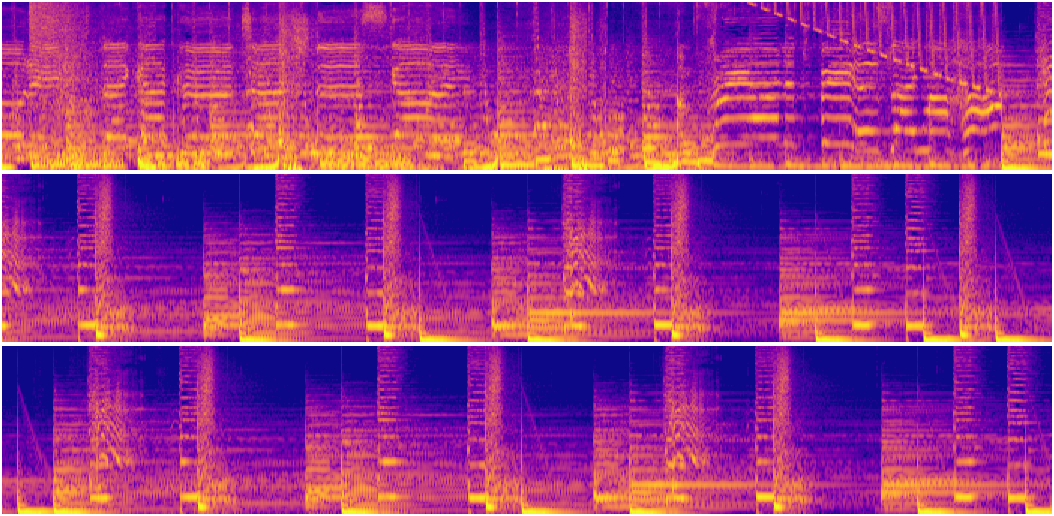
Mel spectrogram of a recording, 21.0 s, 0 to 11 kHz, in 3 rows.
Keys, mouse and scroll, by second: 3.1 right click, 3.5-6.2 drag, 6.2-7.9 right drag, 7.9-11.6 drag, 13.9 middle click, 13.9-14.4 scroll up 9, 14.4-15.5 scroll down 27, 15.5 x, 17.3 click, 17.7 right click, 17.7 click, 17.9 right click, 17.9 click, 18.1 right click, 20.2-21.0 drag.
